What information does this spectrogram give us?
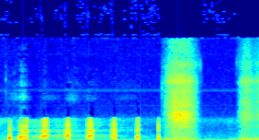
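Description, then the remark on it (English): A quick, steady run of about eight short nasal sniffs, followed by a longer, hissing breath of air and another breathy puff at the end. No speech. “I'm sniffing.”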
